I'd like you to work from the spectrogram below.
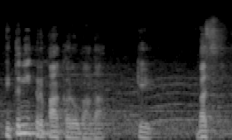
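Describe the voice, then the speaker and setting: A man voicing a soft-spoken pleading demon. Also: sing-song, measured pace. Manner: soft and low, devotional pleading. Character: male demon Tarakasur, humble and pleading. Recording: long hall reverb with music.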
